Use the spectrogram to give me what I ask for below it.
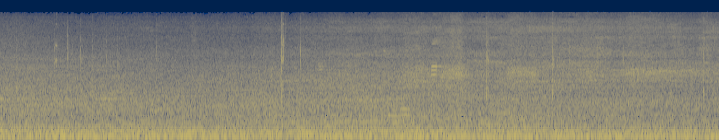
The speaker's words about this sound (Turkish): arabalar o tarafa gidiyor.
